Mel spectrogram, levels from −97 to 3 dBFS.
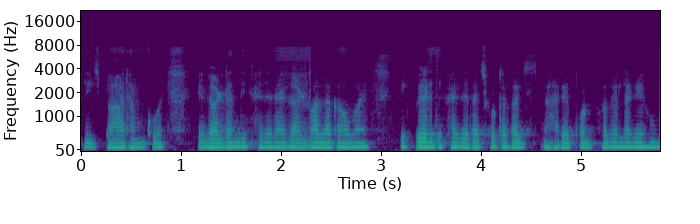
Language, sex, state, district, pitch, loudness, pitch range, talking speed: Hindi, male, Bihar, Lakhisarai, 125 Hz, -43 LUFS, 120-125 Hz, 270 wpm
